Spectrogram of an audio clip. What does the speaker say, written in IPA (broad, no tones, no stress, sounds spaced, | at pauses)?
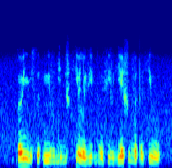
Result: k ɵ y̯ nʲ e̤ x ɯ t mʲ ʊ v dʲ ə̤ bʲ ʊ ʃ sʲ ɵ l ɵ vʲ ɛ ɡʱ ə̤ fʲ e v zʲ ɛ ʃ ṳ v ə t ə̤ sʲ u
